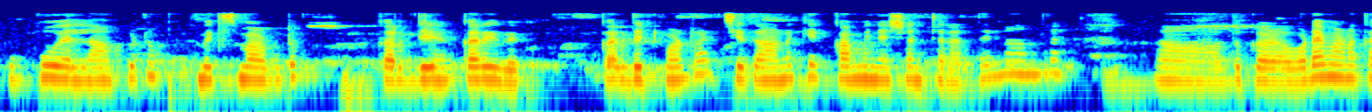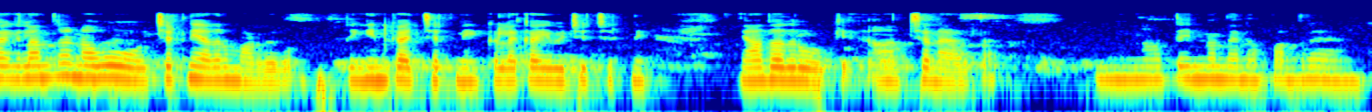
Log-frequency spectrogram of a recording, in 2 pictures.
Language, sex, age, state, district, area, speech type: Kannada, female, 30-45, Karnataka, Ramanagara, urban, spontaneous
